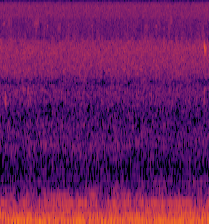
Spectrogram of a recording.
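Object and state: Nothing is struck.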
